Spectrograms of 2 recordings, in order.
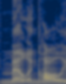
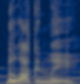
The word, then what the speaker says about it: melancholy: for this word uh it's Melancholy it's Melancholy I have to stop and thank every every freaking time it's Melancholy because he pronounced it Bly and so that's always in my head Melancholy okay you left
